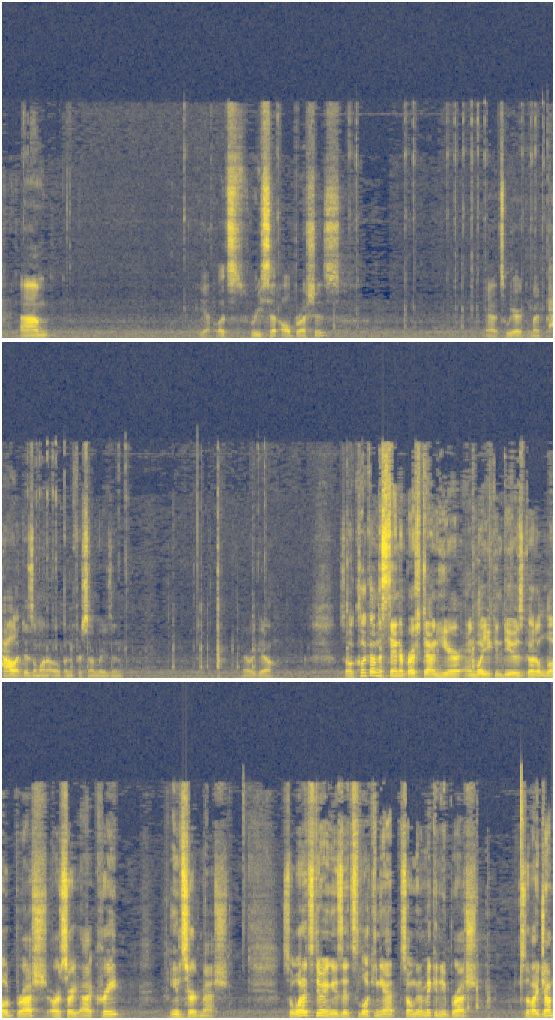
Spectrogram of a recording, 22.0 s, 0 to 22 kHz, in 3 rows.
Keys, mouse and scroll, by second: 0.2 click, 3.5 click, 3.6 click, 4.6 click, 5.3 click, 5.4 click, 5.9 click, 6.5 double click, 6.9 click, 7.1 double click, 7.6 double click, 7.9 double click, 8.8 double click, 10.7 click, 18.7 click, 18.9 click, 20.4 click.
